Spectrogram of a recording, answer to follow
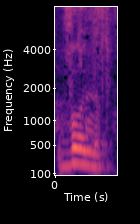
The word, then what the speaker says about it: Vaughan: s'appelle fragile réputation donc ça s'écrit Sarah Vaughan mais j'ai appris qu'on prononcer Sarah von voilà donc ce roman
